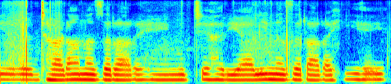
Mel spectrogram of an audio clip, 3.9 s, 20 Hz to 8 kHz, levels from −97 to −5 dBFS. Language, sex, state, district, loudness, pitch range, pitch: Hindi, female, Punjab, Kapurthala, -19 LUFS, 180-195 Hz, 185 Hz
